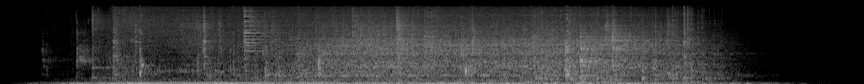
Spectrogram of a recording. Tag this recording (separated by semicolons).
ambience; chef; cooking; kitchen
